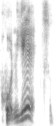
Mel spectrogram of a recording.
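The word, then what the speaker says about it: Courtney Act: But I did say drag queen before, which I did bring up, why not Courtney X? Until which it was brought up, because that's how you say her name.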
